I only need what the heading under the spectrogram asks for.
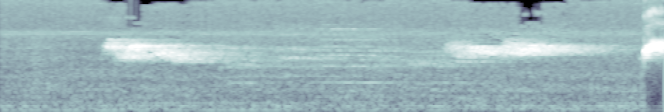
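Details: Red-whiskered bulbul morning contest song used as a decoy for training: two moderate, slurred whistled phrases about two seconds apart, ending in a sudden loud note.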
